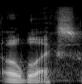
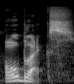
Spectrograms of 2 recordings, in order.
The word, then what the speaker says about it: oblex: It is actually pronounced oblex. Oblex.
